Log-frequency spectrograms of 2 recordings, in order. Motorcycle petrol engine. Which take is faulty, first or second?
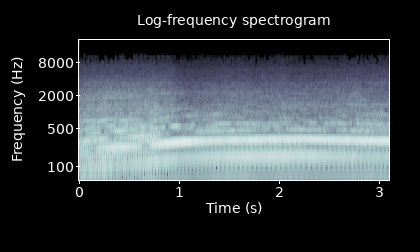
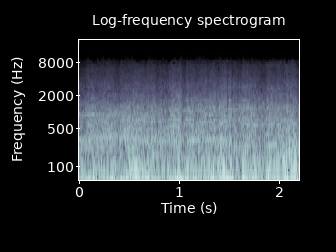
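first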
